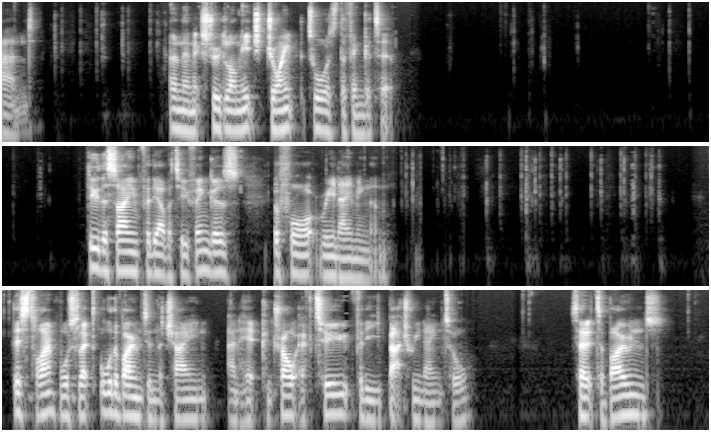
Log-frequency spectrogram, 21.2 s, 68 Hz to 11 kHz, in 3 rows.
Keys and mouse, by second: 0.8 shift+click, 2.3 g, 3.2 r, 3.9 e, 5.0 shift+click, 5.7 shift+e, 6.5 shift+click, 7.9-11.2 typing, 8.0 click, 8.7 click, 9.0 click, 11.0 click, 16.4 ctrl+F2.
